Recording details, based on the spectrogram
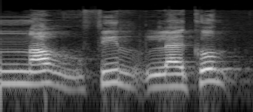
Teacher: را ساکن ما قبل مکسور ہے, اس را کو باریک کر کے پڑھیں گے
